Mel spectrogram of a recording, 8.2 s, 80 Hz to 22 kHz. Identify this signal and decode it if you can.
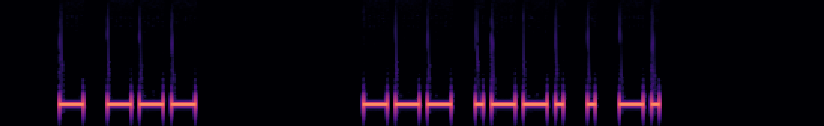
Morse code, heard as a keyed tone, about 15 wpm, 700 Hz. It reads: TO OPEN
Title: 3x Word-Spacing - Sentences from Top 300 Words - 15wpm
